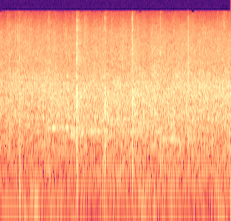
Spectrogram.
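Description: Studio audience applause, a dense, steady wash of many hands clapping at an even level for the whole short stretch, with a few slightly sharper claps poking through.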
